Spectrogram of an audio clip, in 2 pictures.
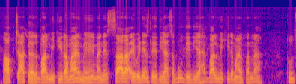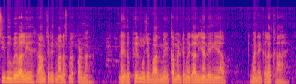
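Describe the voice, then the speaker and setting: Male commentator, mid-pitched, emphatic, accusing delivery straight to camera audience. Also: flat delivery, a little fast. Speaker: video commentator. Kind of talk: polemical monologue to viewers.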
